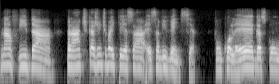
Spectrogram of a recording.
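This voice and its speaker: Against a quiet background, a woman with a bright, sharp tone and ordinary pitch variation speaks at a very slow pace. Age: 60s. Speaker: teacher. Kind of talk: online lecture. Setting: online live class.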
